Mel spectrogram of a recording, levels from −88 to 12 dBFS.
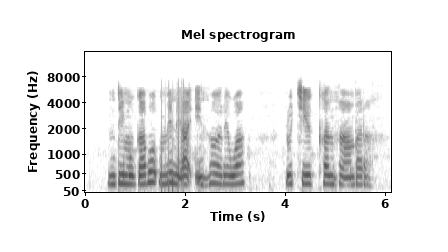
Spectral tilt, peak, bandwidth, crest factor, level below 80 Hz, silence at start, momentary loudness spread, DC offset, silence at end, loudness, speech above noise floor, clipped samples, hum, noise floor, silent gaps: -4 dB/octave; -12 dBFS; 7.6 kHz; 18 dB; -64 dBFS; 0.45 s; 9 LU; under 0.1%; 0.45 s; -29 LUFS; 40 dB; under 0.1%; none; -68 dBFS; none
